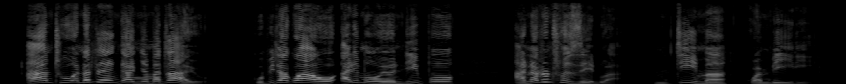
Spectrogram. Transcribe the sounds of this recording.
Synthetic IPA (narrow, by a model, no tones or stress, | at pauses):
antʰuanatɛŋɡaɲamatajɔ̰ | kupitakwawɔʔalimɔjɔndipɔ | anatɔntʰɔzɛɗwa̰ | m̩tima | kwambiːɾḭ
